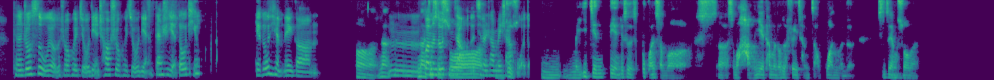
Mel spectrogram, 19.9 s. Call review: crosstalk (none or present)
present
